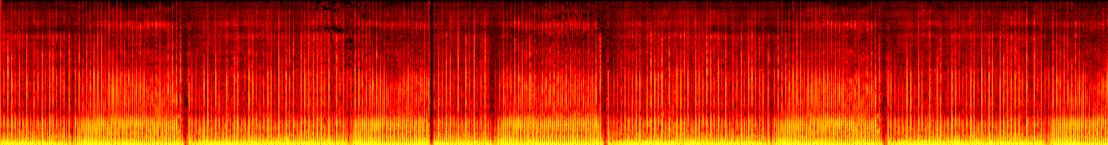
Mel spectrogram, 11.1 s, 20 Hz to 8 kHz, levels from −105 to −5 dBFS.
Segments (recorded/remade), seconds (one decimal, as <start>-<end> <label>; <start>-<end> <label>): 0.0-3.1 remade; 3.1-3.7 recorded; 3.7-5.3 remade; 5.3-6.1 recorded; 6.1-11.1 remade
